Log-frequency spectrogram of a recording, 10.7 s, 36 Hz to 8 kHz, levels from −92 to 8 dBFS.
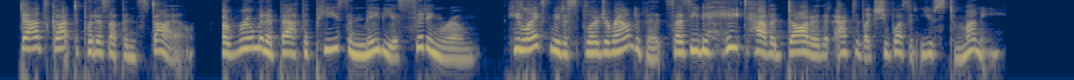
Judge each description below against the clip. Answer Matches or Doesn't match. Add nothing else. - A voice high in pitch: Matches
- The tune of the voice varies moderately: Matches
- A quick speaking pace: Matches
